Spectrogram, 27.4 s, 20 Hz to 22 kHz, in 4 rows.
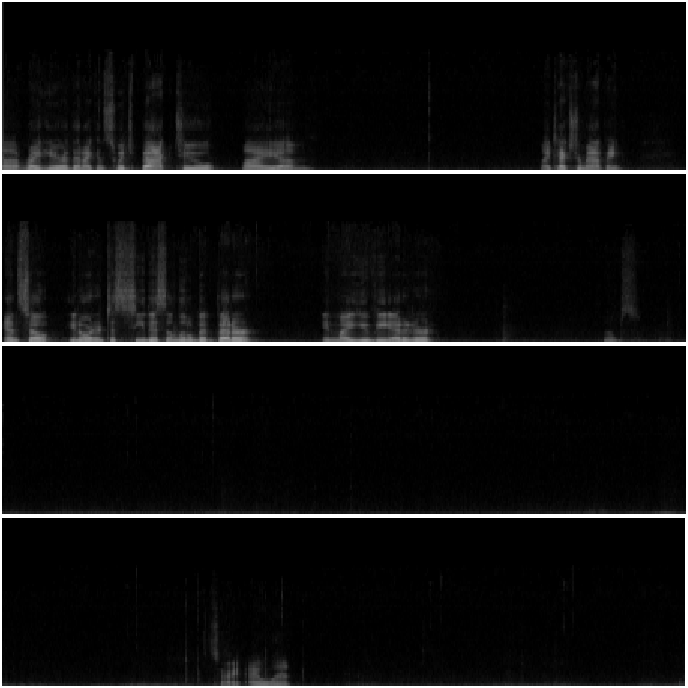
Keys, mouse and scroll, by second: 1.2 click, 4.2-6.2 drag, 9.4-13.2 drag, 13.8 click, 15.0 click, 15.8 click, 17.0 Escape, 18.0 click, 19.3 click, 22.0 click, 22.4 Escape, 23.2 ctrl+z, 24.9 click, 26.2 click.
